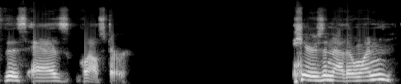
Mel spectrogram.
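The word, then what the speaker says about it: Gloucester: Words with long spellings are pronounced short. vowels and sounds are just not drawn out. Uh like this one right here. I look at this and I say glaus.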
